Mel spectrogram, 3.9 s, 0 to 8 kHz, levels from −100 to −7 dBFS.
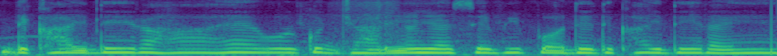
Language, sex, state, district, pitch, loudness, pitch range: Hindi, female, Uttar Pradesh, Etah, 200 Hz, -30 LUFS, 195-205 Hz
